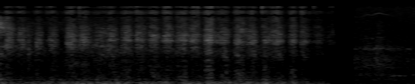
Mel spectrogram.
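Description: Very faint rubbing of a fingertip working antique wax into the napkin-textured surface of a plastic ornament. It stops suddenly about three and a half seconds in.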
